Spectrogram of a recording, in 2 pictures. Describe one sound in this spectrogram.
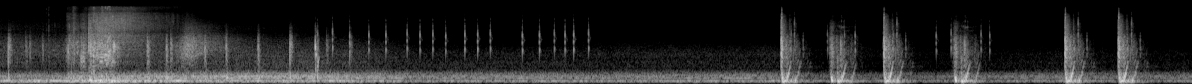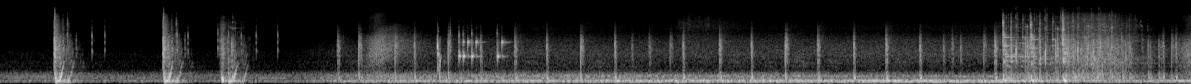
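Steady game music plays throughout.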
